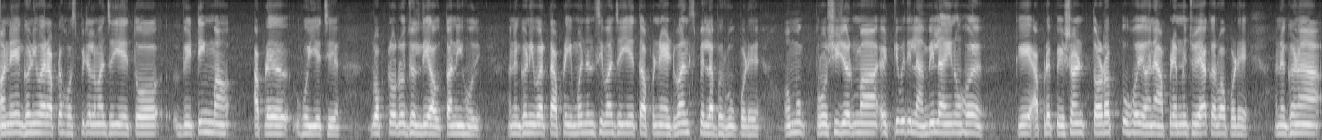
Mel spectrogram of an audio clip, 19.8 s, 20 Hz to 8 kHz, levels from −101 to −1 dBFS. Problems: none marked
